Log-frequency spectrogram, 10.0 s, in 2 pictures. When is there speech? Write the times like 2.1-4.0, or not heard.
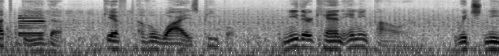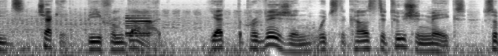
0.0-9.9.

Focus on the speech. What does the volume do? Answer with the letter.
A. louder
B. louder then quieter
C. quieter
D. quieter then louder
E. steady
E.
